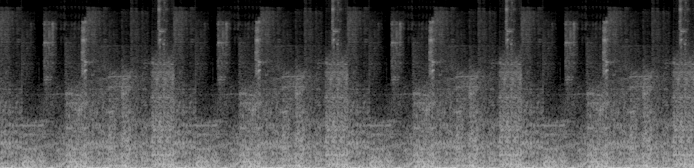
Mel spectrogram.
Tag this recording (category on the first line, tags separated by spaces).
Instrument samples > Percussion
Packs Weird Alien Samples Ambient Loop Loopable Dark Underground Soundtrack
